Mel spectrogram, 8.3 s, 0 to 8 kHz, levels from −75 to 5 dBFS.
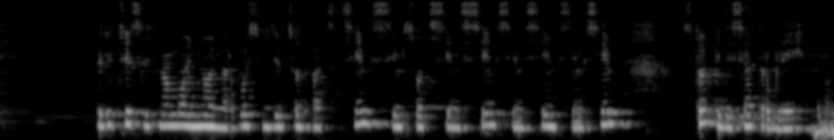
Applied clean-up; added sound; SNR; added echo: classical method WPE with log-MMSE.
